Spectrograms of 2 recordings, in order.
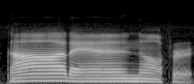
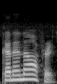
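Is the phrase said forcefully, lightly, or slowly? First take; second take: slowly; lightly. First: It is said slowly, each word apart. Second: It is said lightly, words run together smoothly. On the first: "如果读慢就是got an offer" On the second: "一带过"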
